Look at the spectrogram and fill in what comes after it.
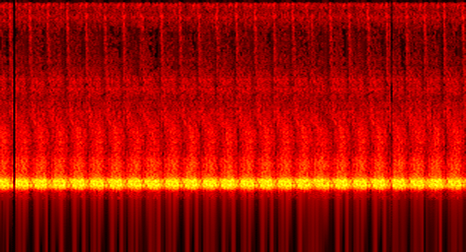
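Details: Summer-night cricket chorus in a moonlit farm meadow, a thin high-pitched chirp repeating rapidly at around four pulses each second, regular and continuous, with one brief dip near the start and nothing else audible.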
